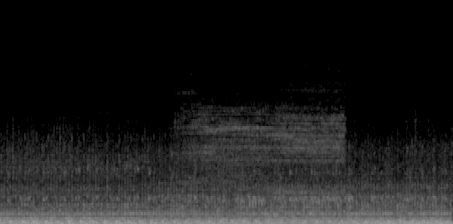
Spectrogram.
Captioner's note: engine revving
